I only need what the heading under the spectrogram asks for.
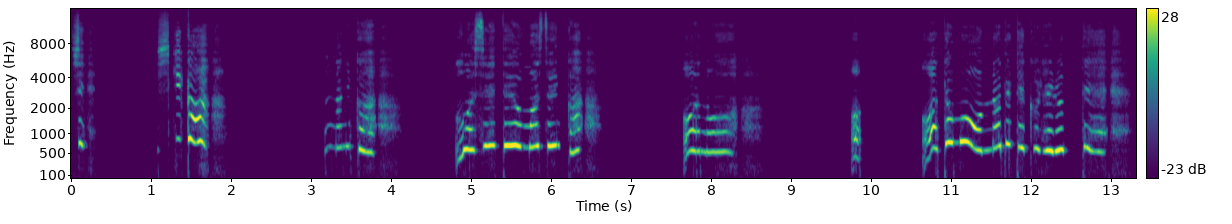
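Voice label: Affinity, Japanese; Harpsy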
